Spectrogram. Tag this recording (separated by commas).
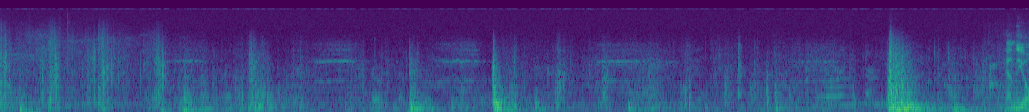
Animal, Speech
